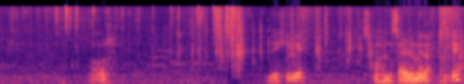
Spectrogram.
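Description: A foil wrapper crinkles as it is peeled off.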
